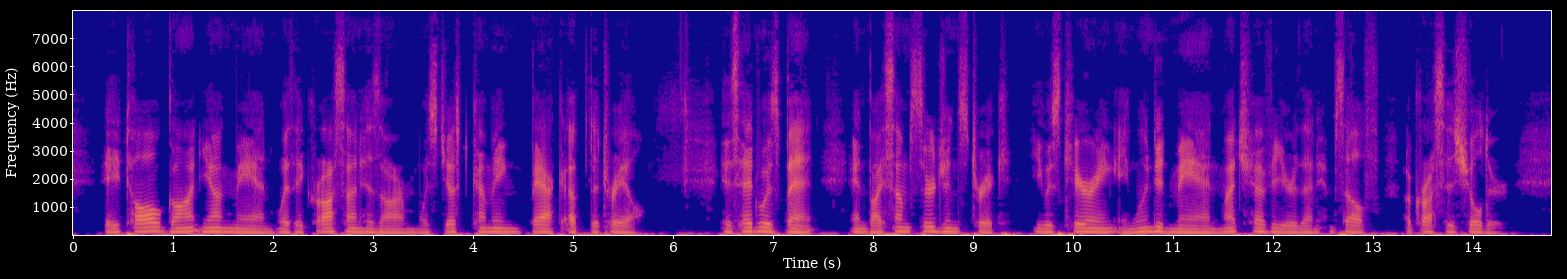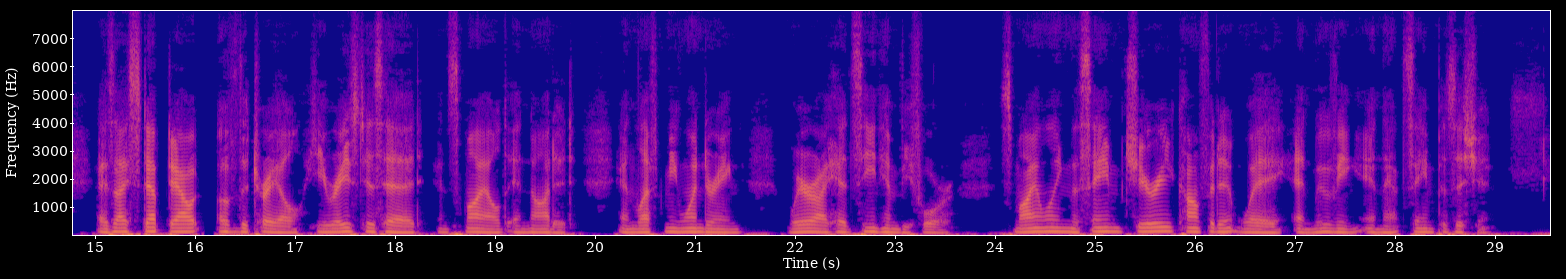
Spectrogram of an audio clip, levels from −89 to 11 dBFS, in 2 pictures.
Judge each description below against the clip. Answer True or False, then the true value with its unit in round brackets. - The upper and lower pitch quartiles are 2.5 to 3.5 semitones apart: True (2.9 semitones)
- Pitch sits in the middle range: False (120 Hz)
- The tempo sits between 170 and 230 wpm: False (160 wpm)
